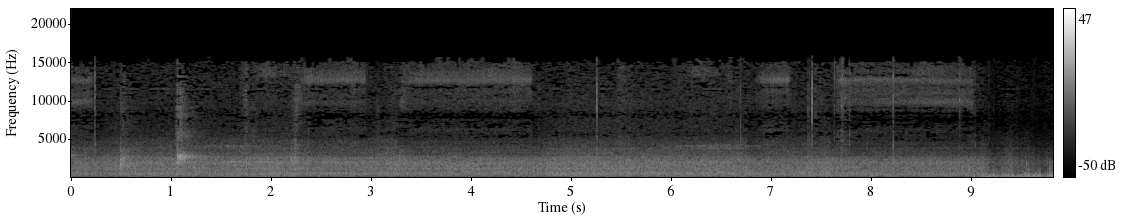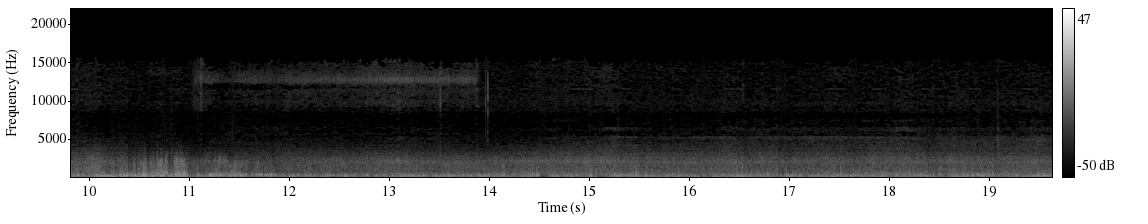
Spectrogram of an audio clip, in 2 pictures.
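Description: Steady outdoor city background noise. From about nine seconds in, louder, uneven wind buffets the microphone.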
